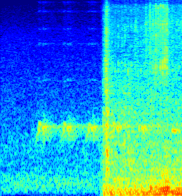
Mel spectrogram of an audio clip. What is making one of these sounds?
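A jeep engine starts up and roars loudly.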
